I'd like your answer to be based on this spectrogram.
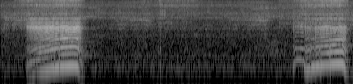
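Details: Snoring from Pumpkin, a bulldog sleeping during Fourth of July fireworks: two long, loud, tonal snoring breaths about five seconds apart, with a rising, moan-like pitch.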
